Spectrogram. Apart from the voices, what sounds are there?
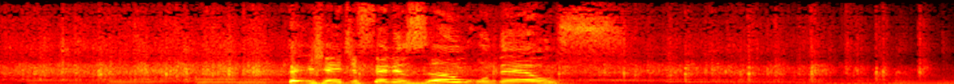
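audience applauding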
